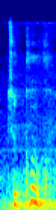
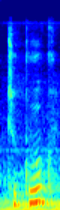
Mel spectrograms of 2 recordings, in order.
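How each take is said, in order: Both takes have the same delivery.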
